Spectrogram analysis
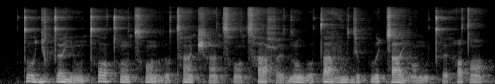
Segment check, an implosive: absent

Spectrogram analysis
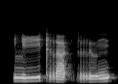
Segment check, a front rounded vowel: absent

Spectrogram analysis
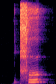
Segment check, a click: absent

